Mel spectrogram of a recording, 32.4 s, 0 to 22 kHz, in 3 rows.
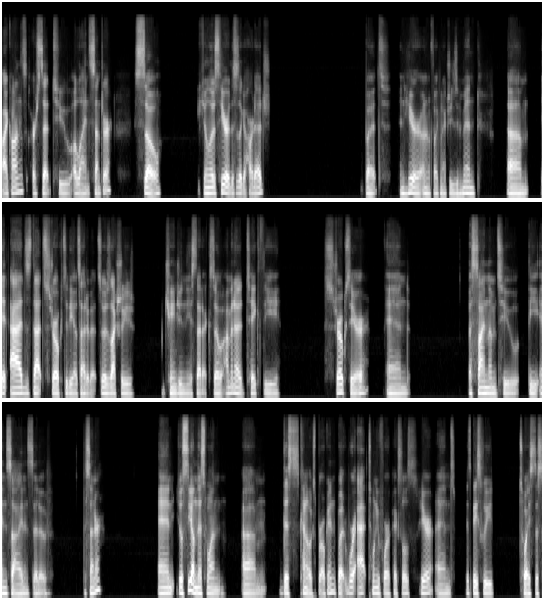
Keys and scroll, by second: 0.7 super+=, 3.7 super+=, 5.2 super+=, 9.8 super+=, 15.1 Escape, 15.6 super+z, 16.8 super+=, 19.9 super+=, 26.6 super+=, 27.1 super+=, 31.2 super+-.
